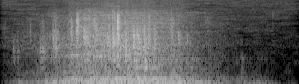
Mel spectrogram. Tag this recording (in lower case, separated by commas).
home sounds, drawer open or close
